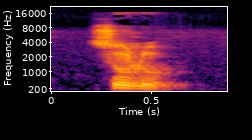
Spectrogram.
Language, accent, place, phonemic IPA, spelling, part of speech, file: French, France, Lyon, /sɔ.lo/, solo, noun, LL-Q150 (fra)-solo.wav
- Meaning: solo (a piece of music for one performer)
